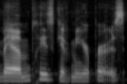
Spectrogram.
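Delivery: normal talking voice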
